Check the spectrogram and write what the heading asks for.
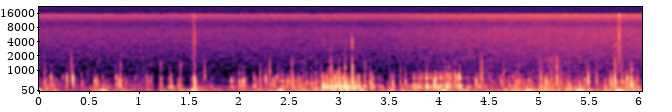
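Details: Bowel sounds from the belly after a large meal eaten after fasting (water only since the previous evening) and after abdominal exercise; frequent gurgles, pops and low rumbles of active normal digestion, with music in the background.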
